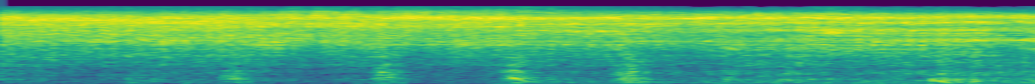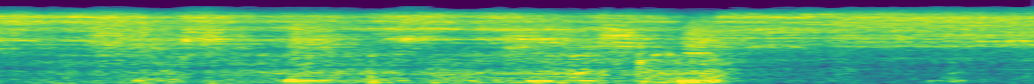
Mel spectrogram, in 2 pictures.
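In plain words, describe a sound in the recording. A steam locomotive chuffs and clanks as it rolls slowly past.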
